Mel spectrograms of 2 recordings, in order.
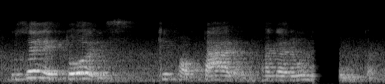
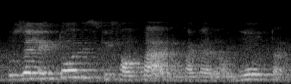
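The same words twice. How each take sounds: First: There are pauses around 'que faltaram'. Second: It is said without pauses around 'que faltaram'. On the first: "Veja que eu dou uma pausa" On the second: "Quando eu tiro a vírgula"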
